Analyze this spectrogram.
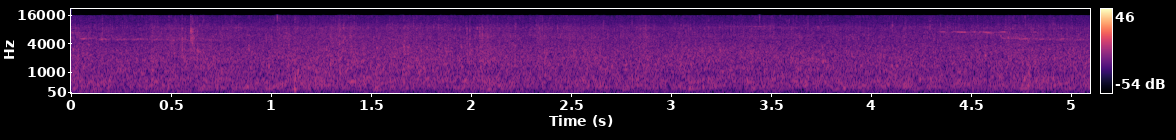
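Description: Brook running high over a riffle: a steady, even rush of water.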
